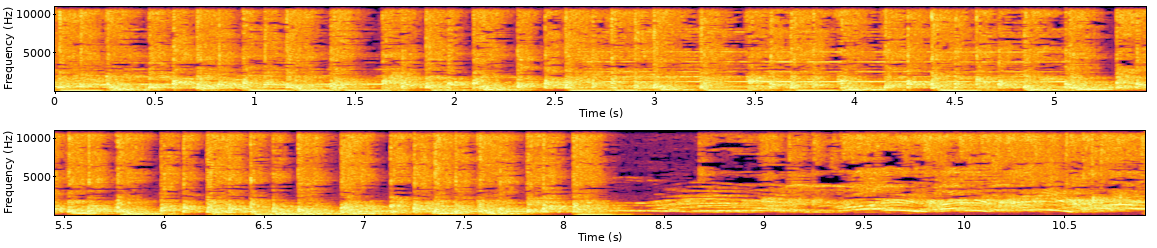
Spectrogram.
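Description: A group of men singing a devotional song to a steady beat of hand drums. The music stops abruptly about eight seconds in, and a man starts speaking.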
